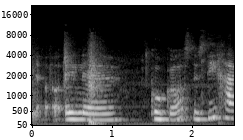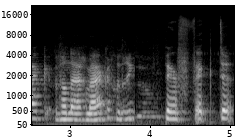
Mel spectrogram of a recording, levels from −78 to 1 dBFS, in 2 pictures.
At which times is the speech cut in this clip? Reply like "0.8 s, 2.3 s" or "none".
3.8 s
